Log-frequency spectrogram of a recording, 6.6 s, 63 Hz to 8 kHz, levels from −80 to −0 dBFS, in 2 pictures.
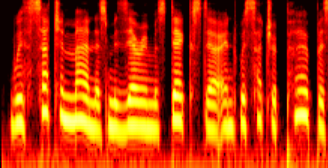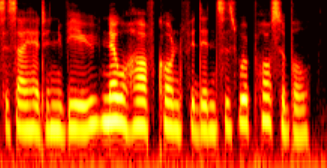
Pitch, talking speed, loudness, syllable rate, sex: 210 Hz, 200 wpm, -18 LUFS, 5.5 syllables/s, female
